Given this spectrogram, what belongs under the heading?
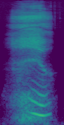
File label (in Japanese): "へう", kawaii voice; ASMR; 色々なワンショット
